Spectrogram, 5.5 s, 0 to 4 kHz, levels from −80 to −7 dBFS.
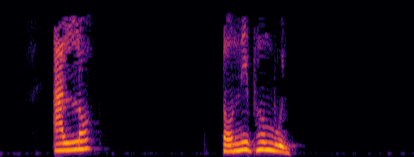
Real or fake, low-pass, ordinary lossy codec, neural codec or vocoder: fake; 3.6 kHz; MP3, 16 kbps; codec, 16 kHz in and 24 kHz out, 1 kbps, XY-Tokenizer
